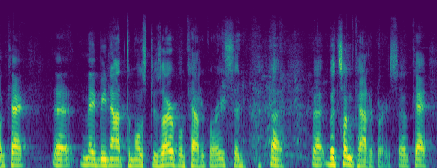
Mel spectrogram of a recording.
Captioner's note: audience laughing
